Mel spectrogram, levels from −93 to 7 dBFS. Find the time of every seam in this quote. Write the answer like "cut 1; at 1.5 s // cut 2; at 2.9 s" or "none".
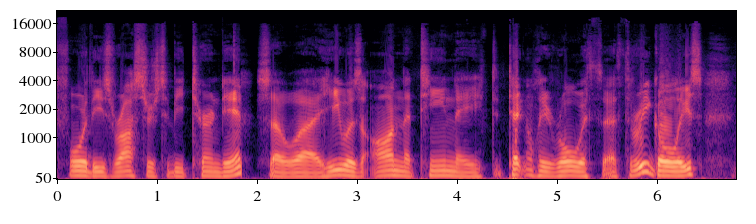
cut 1; at 1.8 s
